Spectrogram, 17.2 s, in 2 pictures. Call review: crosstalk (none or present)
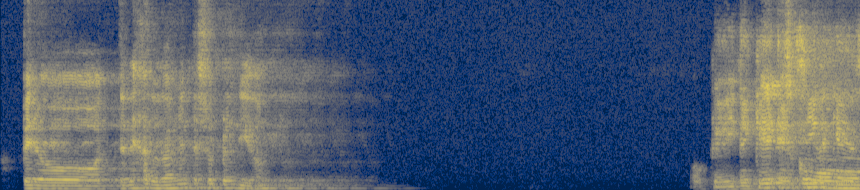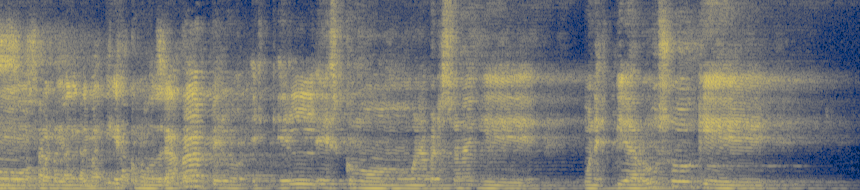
present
